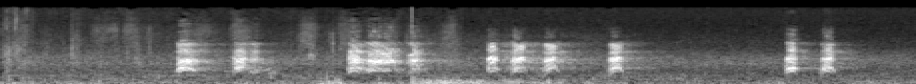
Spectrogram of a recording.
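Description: A dog barking in short, sharp barks: a pair, then a run of several, then a last pair near the end.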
